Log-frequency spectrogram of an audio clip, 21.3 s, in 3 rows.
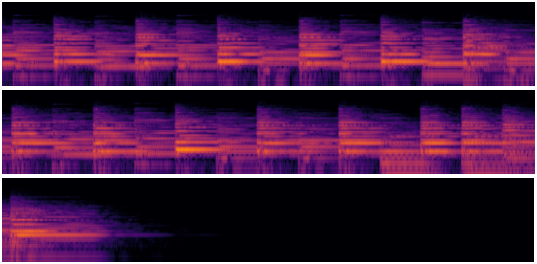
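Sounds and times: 
piano intermezzo: 0:00.0 - 0:16.1.

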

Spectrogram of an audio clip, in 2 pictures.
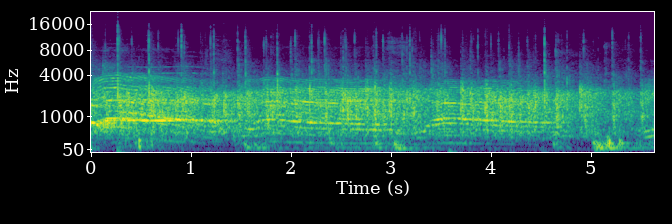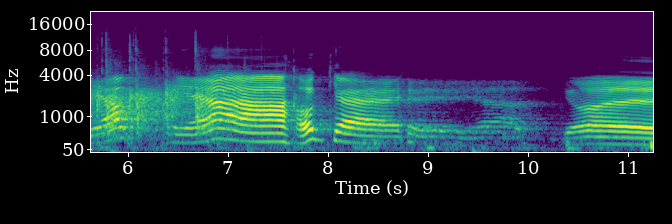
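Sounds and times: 
audience clapping: 0:00.0 - 0:07.9
speech: 0:08.0 - 0:08.9.

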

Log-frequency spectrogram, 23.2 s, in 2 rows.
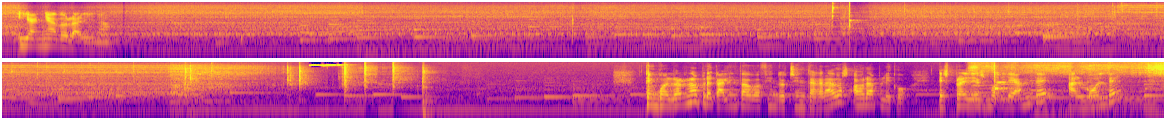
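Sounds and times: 
electric mixer beating cake batter: 0:00.0 - 0:14.4, 0:21.3 - 0:23.2
speech: 0:00.2 - 0:01.2, 0:18.2 - 0:23.2.

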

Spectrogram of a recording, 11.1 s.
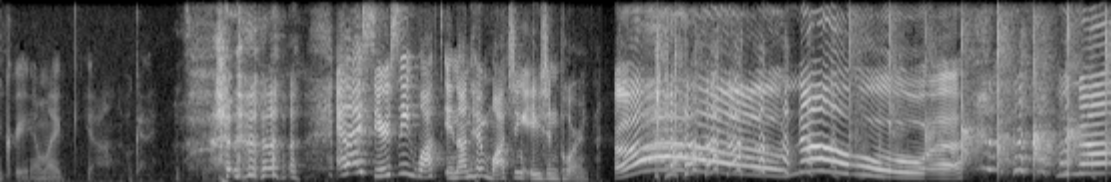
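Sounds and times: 
speech: 0:00.0 - 0:01.2, 0:01.8 - 0:07.1
hand clapping: 0:08.3 - 0:11.0.

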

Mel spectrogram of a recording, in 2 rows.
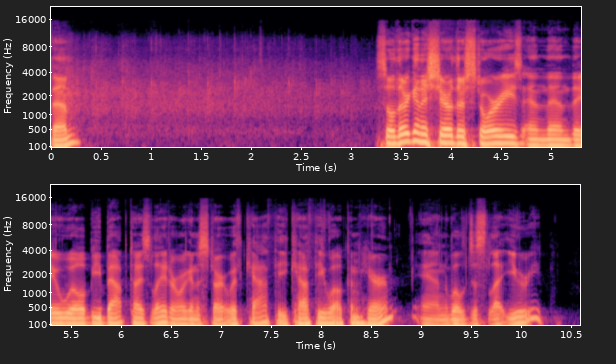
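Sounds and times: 
speech: 0:00.0 - 0:00.4, 0:03.3 - 0:10.3
audience clapping in encouragement: 0:00.0 - 0:04.0.

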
